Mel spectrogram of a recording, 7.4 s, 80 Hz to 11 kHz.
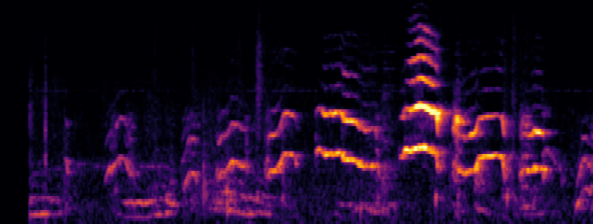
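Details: Dog at a Shiba Inu and Samoyed breeder in the Netherlands, recorded November 4, 2018 after the bed was cleaned. Drawn-out, wavering whines and yodelling howls rise and bend in pitch, growing louder toward the middle with bright harmonics.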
